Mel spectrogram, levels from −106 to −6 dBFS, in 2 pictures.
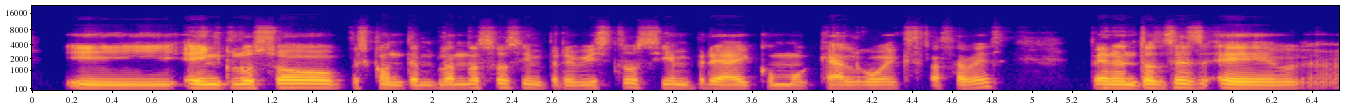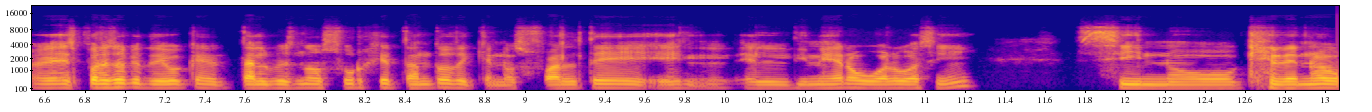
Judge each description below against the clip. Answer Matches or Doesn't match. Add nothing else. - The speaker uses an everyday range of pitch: Doesn't match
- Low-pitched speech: Matches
